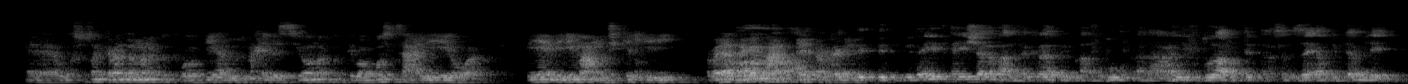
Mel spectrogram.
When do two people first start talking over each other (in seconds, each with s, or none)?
7.2 s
